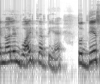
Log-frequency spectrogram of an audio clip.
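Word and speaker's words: जुंटा: में military rule लग जाता है और म्यानमार में मिलिट्री रूल दे स्पेलिंग को गौर से देखिएगा ये लिखा है जंता लेकिन म्यानमार में उसको हुता पढ़ते हैं और वहां की मिलिट्री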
